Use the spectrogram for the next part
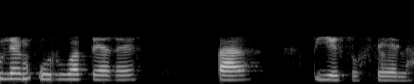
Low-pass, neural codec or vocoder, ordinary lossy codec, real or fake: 3.6 kHz; none; none; real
